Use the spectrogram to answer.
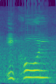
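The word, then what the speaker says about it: École: किया वो था द इकल। इकल, ये इकोल भी आप इसको पढ़ सकते हैं, ये इंस्टीट्यूशन इकोल आप पढ़ लें इसको, लेकिन इसकी सही प्रोनाउंसिएशन है इकल।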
